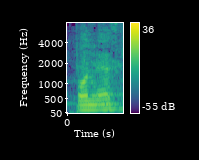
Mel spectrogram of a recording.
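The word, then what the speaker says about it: honest: अगर sound vowel है, जैसे ऑनेस्ट में फर्स्ट लेटर एच जो है वो साइलेंट होता है, ऑनरेबल में फर्स्ट लेटर एच जो होता है वो साइलेंट होता है, इनको हम प्रोनाउंस नहीं करते हैं।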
